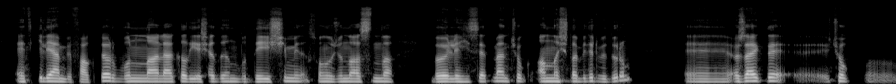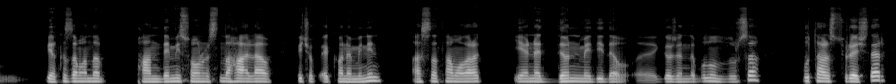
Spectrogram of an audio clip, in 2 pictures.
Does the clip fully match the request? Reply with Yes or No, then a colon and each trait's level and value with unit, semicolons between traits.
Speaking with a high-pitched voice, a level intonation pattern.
No: low, 135 Hz; narrow, 1.5 semitones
